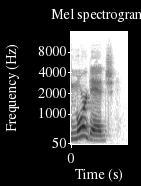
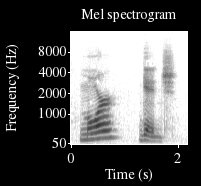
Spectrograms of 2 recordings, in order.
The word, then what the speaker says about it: mortgage: A mortgage is the loan that you get for a home. It is pronounced mortgage. Mortgage.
